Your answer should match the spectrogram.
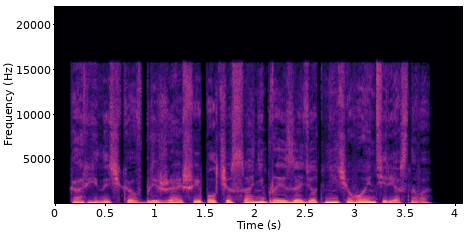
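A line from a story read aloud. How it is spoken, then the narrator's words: Honeyed singsong. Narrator (Russian): медовым голоском пропела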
